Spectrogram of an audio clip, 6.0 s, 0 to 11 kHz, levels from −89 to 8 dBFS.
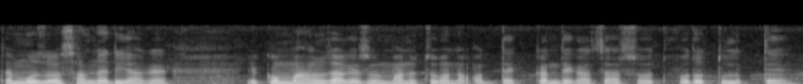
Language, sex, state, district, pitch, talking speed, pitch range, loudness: Chakma, male, Tripura, Unakoti, 105 Hz, 140 wpm, 100-120 Hz, -19 LUFS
